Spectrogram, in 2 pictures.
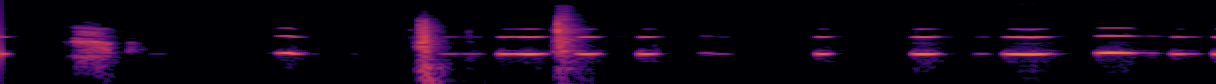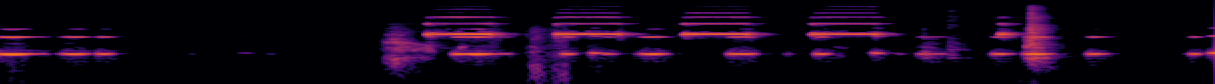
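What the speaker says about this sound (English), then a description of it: "The UPS, it'll start beeping if I turn it off." UPS battery backup unit beeping in a quiet indoor room, short tonal beeps in irregular runs with a denser burst near the end, faint, with a few clicks and handling noises.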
